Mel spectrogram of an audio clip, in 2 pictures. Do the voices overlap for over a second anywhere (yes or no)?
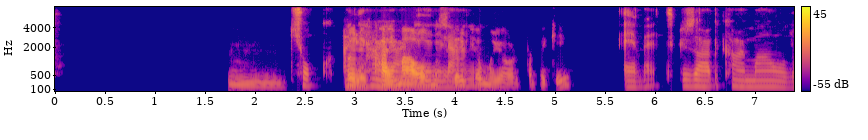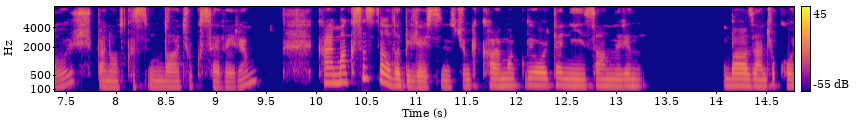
yes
